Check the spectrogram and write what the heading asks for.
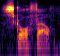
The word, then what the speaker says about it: Scafell: Listen to how they uh call Scorfell.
